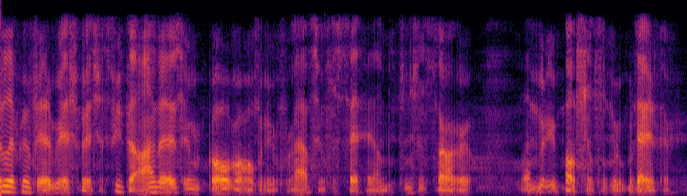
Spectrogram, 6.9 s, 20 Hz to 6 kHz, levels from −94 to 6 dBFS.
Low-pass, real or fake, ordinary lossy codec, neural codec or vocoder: 5.4 kHz; fake; AAC, 48 kbps; autoencoder, 44.1 kHz, a latent of 192 numbers a frame, MeloTTS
